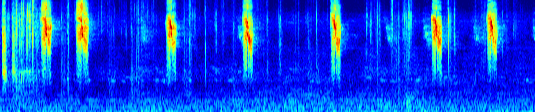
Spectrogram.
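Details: Two sparrow chicks begging while a parent bird feeds them near dusk in a park: sharp, high, thin chirps, about eight in under seven seconds, irregularly spaced, over a quiet background.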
